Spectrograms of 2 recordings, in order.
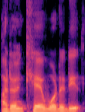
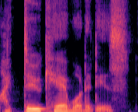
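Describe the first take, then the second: First: Said in the usual way. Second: "do" stressed, falling away after it. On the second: Real, not acted. Host taking back what he said, stress on "do". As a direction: correct yourself by leaning on "do". Corrects his own slip.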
